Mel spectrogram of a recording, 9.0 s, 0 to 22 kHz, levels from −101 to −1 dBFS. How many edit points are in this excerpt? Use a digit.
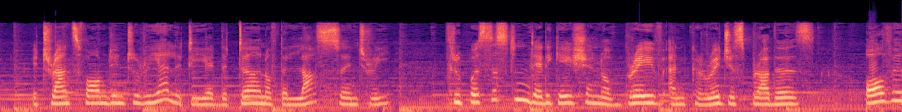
0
